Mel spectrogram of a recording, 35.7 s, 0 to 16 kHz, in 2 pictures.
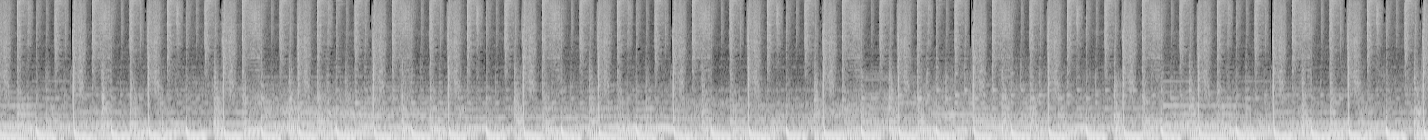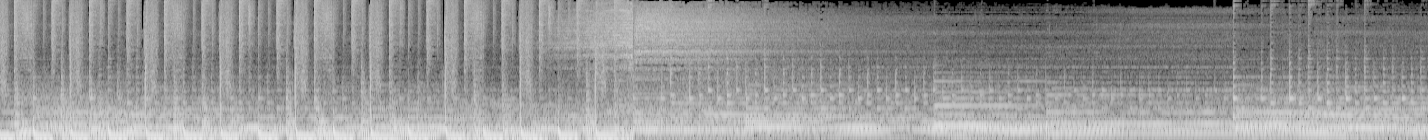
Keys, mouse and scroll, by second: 5.5 scroll up 1, 6.6 right click, 8.2 scroll up 1, 8.8 right click, 9.4 click, 20.7 alt+scroll down 2, 21.0-21.3 alt+scroll up 2, 21.5 alt+right click, 21.8 click, 22.4 alt+scroll down 1, 24.9 click, 27.3 ctrl+alt+shift+e, 29.1 click, 31.5 Up, 32.0 Down, 33.6 Up.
